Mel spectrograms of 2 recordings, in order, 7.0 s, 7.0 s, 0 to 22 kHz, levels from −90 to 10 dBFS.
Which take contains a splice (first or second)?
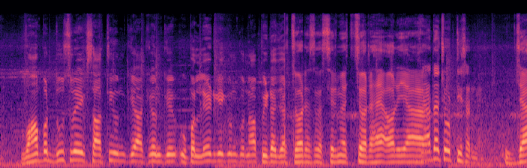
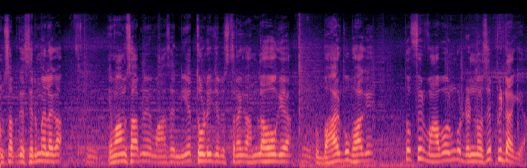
first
